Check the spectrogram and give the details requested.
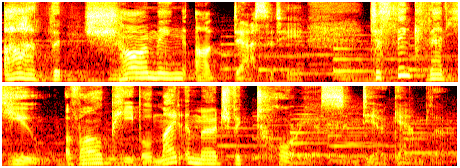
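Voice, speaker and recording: A man's voice: mid-range voice, huge pitch swings, slow, exaggerated voice. A man playing a composed, haughty scholar in a video game, speaking formally with dry, skeptical condescension. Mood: amused, sardonic. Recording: game music under the voice. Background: game music.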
